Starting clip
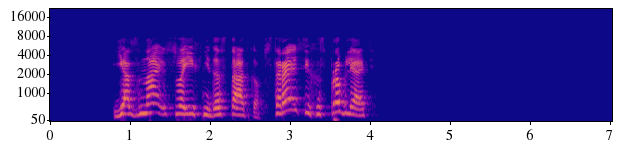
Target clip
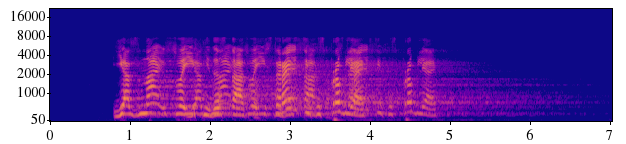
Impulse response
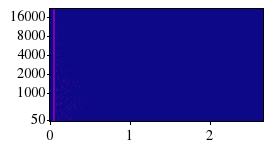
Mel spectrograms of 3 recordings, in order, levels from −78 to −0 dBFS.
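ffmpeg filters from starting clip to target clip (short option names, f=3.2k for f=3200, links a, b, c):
-filter_complex "[0:a]aecho=1:1:899:0.473,asplit=2[a][b];[1:a]atrim=start_sample=2205[c];[b][c]afir=irnorm=-1:irlink=0,volume=8dB[d];[a][d]amix=inputs=2:normalize=0,volume=-4.5dB"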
